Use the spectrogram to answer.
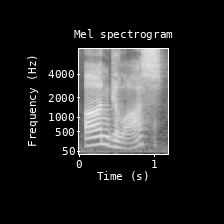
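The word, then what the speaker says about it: ἄγγελος: was the Greek word for Angel which is Angelas you have that gamonal there the Greek word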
